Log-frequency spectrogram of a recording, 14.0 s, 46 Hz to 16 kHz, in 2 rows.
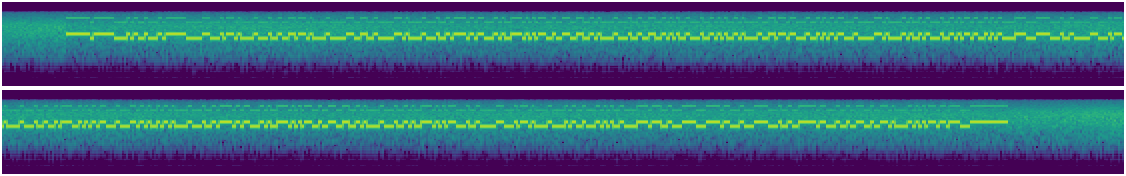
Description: RTTY (50 baud, 450 Hz shift), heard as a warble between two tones, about 1500 Hz centre. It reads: THE PETITE KABYLIE IS SEPARATED FROM THE GRANDE KABYLIE BY THE SOUMMAM VALLEY.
